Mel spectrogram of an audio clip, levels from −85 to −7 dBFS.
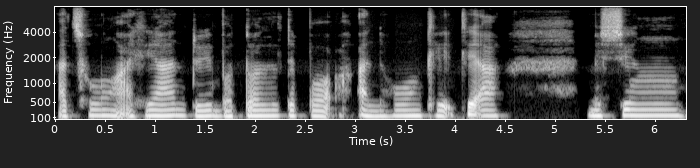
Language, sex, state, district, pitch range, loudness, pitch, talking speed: Mizo, female, Mizoram, Aizawl, 140-150 Hz, -17 LUFS, 145 Hz, 135 wpm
